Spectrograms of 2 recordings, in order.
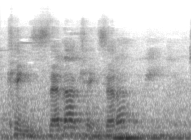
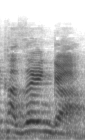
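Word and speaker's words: Cazenga: I'm probably saying the name wrong. King Zeta.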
